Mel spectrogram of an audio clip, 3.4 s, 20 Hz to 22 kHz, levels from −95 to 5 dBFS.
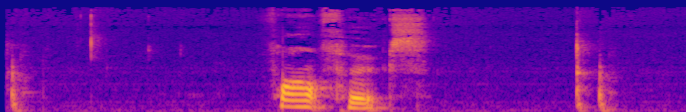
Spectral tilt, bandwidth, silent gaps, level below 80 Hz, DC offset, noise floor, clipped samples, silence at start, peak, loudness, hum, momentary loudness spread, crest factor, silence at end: -4 dB/octave; 16.5 kHz; none; -56 dBFS; under 0.1%; -59 dBFS; under 0.1%; 0.05 s; 0 dBFS; -19 LUFS; none; 22 LU; 22 dB; 0.4 s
